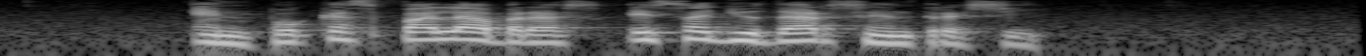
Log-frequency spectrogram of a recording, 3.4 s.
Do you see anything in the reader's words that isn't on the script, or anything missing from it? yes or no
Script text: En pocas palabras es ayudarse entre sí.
no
